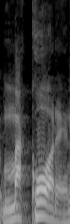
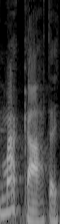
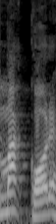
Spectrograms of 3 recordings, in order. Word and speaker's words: MacArthur: É Macore, né? Macore. Né? Mas se o brasileiro estava vendo lá, ele aquele negócio que é Macarta. Tipo, o que é isso aí? Macarta. Mas a pronúncia certa é, é Macore.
